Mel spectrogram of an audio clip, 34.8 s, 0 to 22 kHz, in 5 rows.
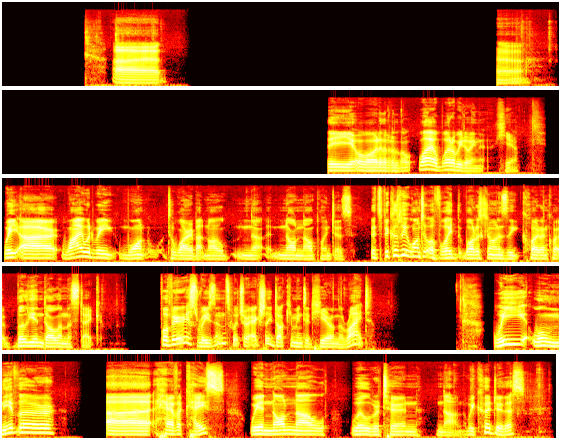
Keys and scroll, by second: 0.0-1.8 typing, 0.3 Left, 0.7 Left, 1.7 Down, 2.9 Left, 2.9 Return, 3.1 Return, 3.9 BackSpace, 4.0 Tab, 4.2 Tab, 4.6 Return, 6.2-10.2 typing, 10.0 Down, 22.0 Down, 22.2 Down, 22.3 Down, 23.2 BackSpace, 33.8-34.7 typing.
